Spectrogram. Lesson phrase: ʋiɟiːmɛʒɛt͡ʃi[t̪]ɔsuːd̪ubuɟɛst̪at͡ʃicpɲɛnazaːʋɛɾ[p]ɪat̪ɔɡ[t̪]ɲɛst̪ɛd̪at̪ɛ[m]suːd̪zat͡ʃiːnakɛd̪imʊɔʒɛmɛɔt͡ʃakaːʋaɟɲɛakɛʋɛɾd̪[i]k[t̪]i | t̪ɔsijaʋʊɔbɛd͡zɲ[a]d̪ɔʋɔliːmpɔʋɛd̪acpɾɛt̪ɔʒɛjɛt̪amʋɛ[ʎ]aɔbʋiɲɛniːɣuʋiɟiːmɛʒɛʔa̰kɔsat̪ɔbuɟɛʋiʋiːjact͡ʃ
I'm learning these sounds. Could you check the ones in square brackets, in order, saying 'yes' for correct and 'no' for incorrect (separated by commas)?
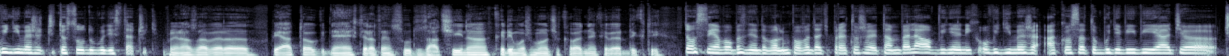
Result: yes, yes, no, no, yes, yes, no, yes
